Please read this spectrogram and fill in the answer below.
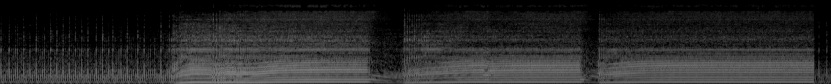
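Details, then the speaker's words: Ryobi CS 30 two-stroke trimmer running lean after teardown and new adjuster: revs scream high then sag and recover, hunting; air leak remains, suspected from homemade gasket, new gasket to be fitted. "still has that air leak and I am probably going to guess it has something to do with that little homemade gasket"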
